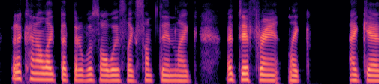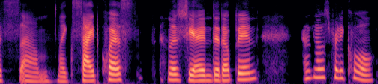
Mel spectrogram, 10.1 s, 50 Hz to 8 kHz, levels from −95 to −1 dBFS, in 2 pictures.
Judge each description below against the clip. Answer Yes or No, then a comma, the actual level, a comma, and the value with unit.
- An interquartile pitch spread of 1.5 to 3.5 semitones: Yes, average, 2.8 semitones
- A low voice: No, high, 190 Hz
